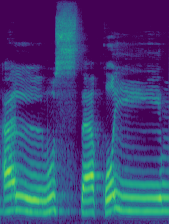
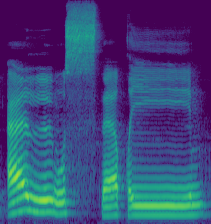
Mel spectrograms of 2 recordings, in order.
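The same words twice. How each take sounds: First: Al-mustaqim with qaf made too thick and heavy; showing the wrong heavy reading; overly heavy qaf. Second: Al-mustaqim slowly, qaf thick but light; teacher's correct reading; lightly heavy qaf. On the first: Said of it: "Jangan bacanya". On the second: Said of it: "Biasa saja ya". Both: Shown as a demonstration.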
